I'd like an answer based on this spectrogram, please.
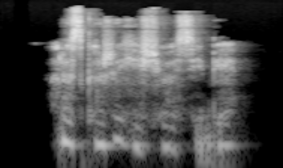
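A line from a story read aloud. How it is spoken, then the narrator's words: Quiet request. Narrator (Russian): тихо попросила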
